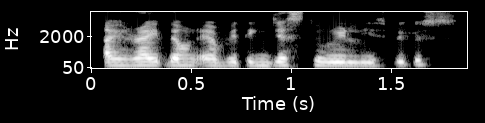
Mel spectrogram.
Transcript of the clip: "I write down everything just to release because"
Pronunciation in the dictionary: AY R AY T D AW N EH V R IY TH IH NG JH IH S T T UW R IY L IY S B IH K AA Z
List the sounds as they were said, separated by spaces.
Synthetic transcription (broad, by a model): AY R AY T D AW N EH V R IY T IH NG JH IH S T T UW R IY L IY S B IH K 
